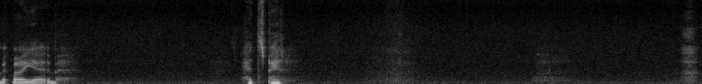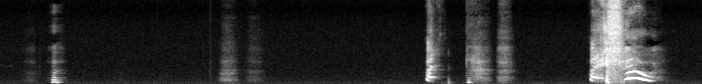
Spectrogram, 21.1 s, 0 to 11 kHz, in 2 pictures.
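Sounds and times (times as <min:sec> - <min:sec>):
woman sneezing: 0:17.0 - 0:17.9, 0:19.4 - 0:20.6.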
